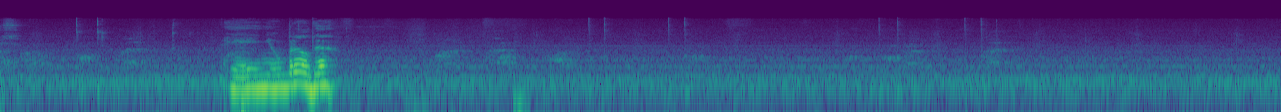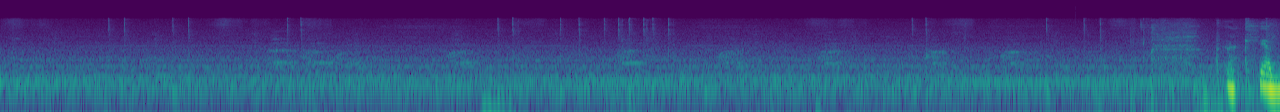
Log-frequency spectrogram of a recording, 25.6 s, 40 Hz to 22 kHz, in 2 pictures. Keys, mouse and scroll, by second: 0.7 right click, 5.8-8.9 drag, 9.6 click, 10.3-11.3 scroll up 4, 12.1-12.7 scroll down 2, 13.9 click, 14.5 click, 15.6 click, 17.8 click, 18.4 click, 18.8 click, 19.1 click, 19.3 click, 19.8 scroll down 1, 20.4-20.9 scroll up 2, 25.4 click.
